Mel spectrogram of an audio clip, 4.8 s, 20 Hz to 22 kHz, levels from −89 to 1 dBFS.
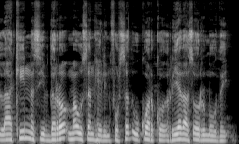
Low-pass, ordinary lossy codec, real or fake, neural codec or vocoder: none; none; real; none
